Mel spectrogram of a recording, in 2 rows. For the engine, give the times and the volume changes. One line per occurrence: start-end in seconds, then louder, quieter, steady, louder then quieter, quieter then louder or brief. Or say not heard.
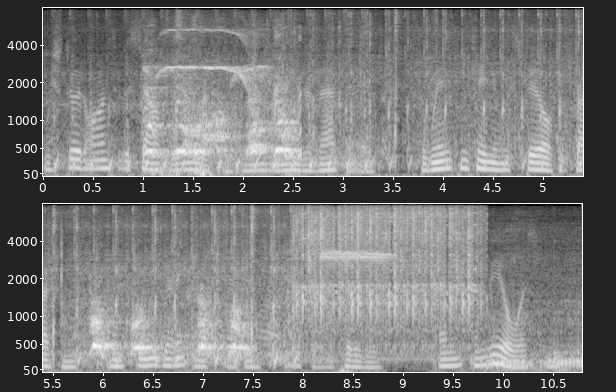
0.0-10.7 louder.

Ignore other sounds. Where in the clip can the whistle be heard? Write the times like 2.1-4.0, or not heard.
1.0-2.3, 8.2-8.8.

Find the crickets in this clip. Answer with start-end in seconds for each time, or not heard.
not heard.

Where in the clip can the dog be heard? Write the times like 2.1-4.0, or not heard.
1.0-2.6, 5.5-7.5.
